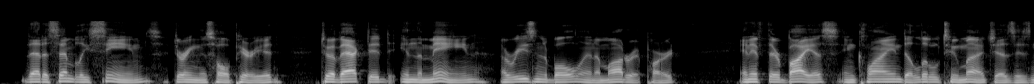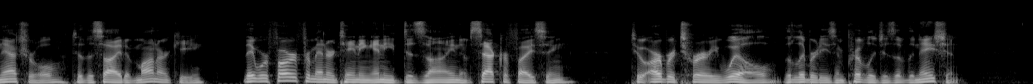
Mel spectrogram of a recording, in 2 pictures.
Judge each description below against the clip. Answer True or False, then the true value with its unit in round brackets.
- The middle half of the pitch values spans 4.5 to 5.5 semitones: False (3.3 semitones)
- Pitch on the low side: True (105 Hz)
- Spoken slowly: False (160 wpm)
